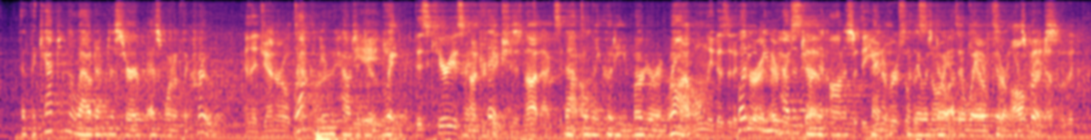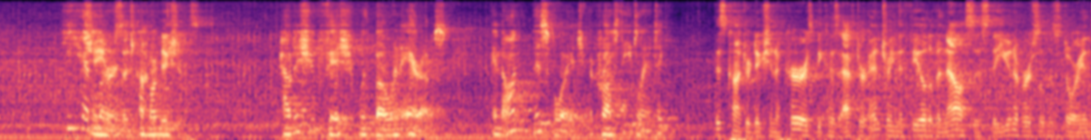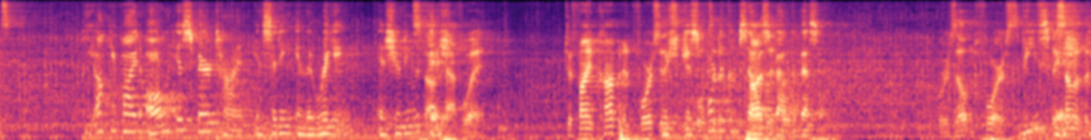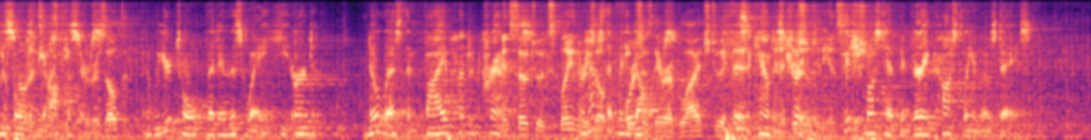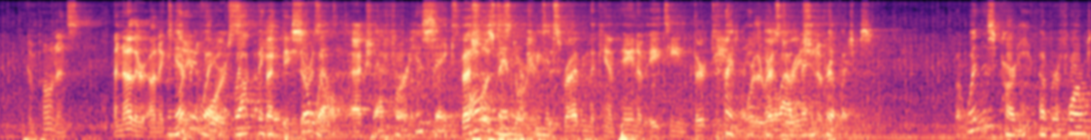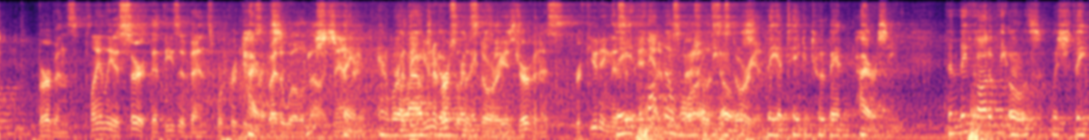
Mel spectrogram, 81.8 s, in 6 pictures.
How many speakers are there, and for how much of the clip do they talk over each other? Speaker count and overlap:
2, about 38%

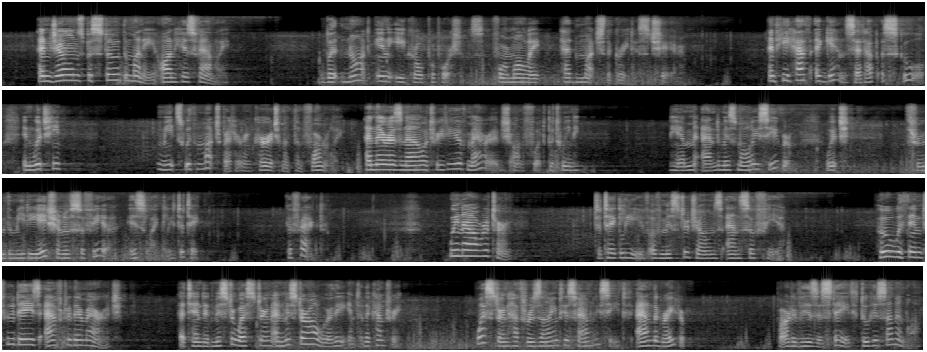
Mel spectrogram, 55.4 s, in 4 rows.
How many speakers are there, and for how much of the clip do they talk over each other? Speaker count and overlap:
1, no overlap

